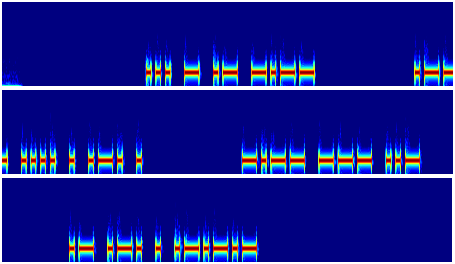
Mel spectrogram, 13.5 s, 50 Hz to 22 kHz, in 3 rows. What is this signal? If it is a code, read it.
Morse code, heard as a keyed tone, about 25 wpm, 700 Hz. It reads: STAY WHERE YOU ARE.
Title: 3x Word-Spacing - Sentences from Top 500 Words - 25wpm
